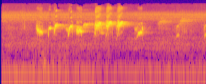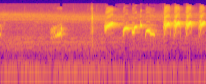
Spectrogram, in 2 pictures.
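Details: Red-whiskered bulbul song played to stir a caged bird into fighting song: two bursts of rapid, bright warbled phrases with sharp high notes, separated by a quieter pause, over a steady low hum.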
